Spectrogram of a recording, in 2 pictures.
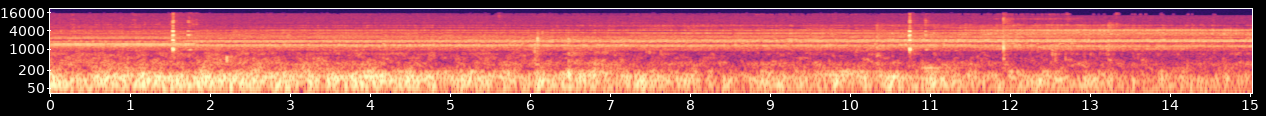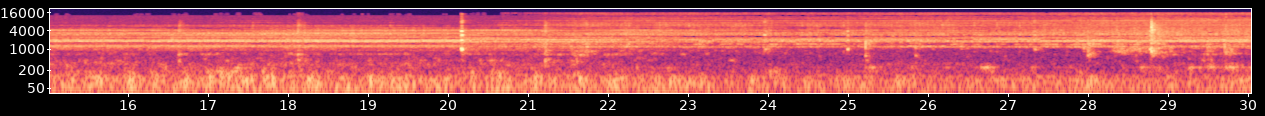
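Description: A handful of short, sharp beeps from a Digitrax DT400 DCC throttle, each marking a new speed step during an automated speed test, spread several seconds apart over a faint steady high whine.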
